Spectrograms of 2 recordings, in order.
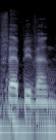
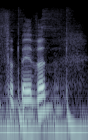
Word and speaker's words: Febiven: for for Biven who we have been told to pronounce it that way by the way if anyone's wondering why we've changed it from febiven to fiven and the same with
